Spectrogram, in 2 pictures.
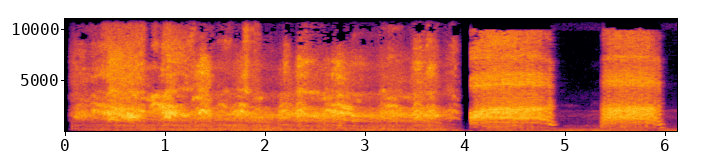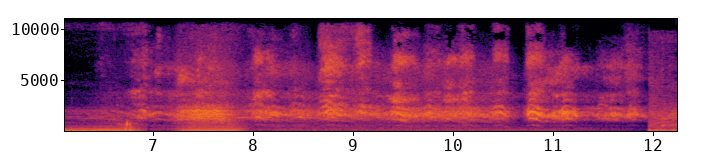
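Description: Crows cawing: a dense chorus of many caws for about four seconds, then two loud single caws, then fainter scattered cawing, and one more loud caw at the very end.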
